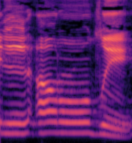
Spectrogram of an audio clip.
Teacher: را پر جزم ہے، اس سے پہلے حرف حمزہ پر زبر ہے، را کو موٹا پڑھیں گے۔ ضاد حروف مستعلیہ میں سے ہے، موٹا پڑھیں گے۔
